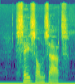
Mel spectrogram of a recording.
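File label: "sesamzaad", Dutch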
